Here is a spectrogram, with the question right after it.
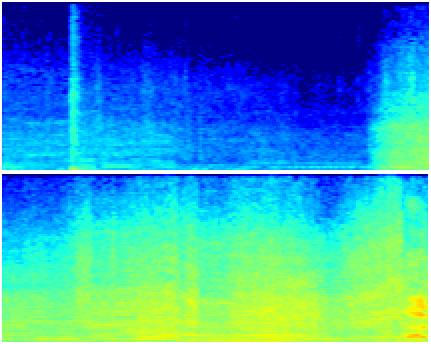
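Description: Off-road truck engines race in a video game: after a quiet start with one sharp tap, a loud, steady engine roar swells and holds, with rising revs near the end.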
